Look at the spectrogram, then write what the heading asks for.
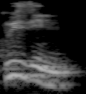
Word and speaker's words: cuisine: las pronunciaciones más marcadas, ese fonema se escucha mucho como una consonante, tanto que prácticamente nosotros podemos escuchar una ch, como en este caso.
